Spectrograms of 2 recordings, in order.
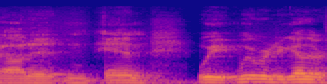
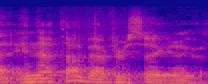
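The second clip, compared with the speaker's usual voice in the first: ordinary talk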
